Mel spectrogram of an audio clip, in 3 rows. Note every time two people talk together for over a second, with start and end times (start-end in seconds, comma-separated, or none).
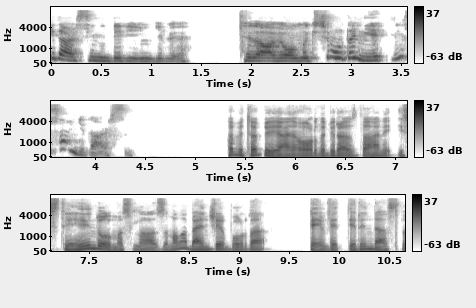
none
